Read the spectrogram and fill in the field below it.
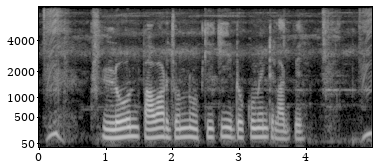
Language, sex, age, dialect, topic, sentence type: Bengali, male, 18-24, Rajbangshi, banking, question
